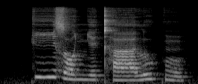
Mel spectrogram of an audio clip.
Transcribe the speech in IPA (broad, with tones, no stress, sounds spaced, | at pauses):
k iː˦ z ɔ˨ ɲ e˨ kʰ aː˨ l u˦ k ũ˨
